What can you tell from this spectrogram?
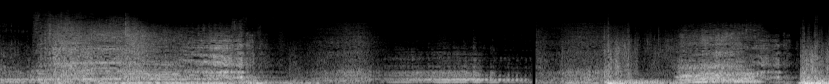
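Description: Dinosaur roar sound effects for a Tyrannosaurus rex. A long roar fills the first couple of seconds, several shorter roars follow, and there is a sudden loud hit near the end.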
